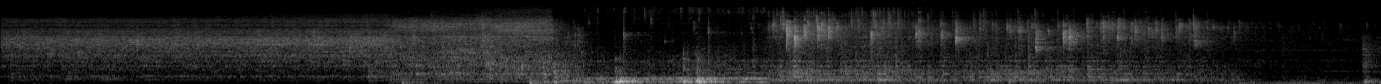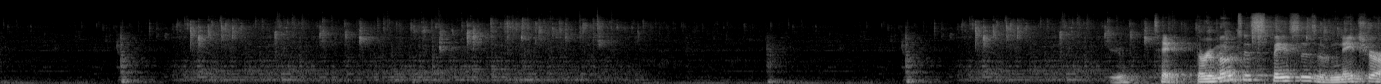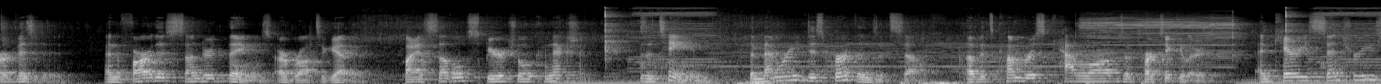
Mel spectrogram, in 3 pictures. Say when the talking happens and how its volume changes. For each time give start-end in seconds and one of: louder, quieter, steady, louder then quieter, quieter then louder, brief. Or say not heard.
24.9-41.3 steady.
